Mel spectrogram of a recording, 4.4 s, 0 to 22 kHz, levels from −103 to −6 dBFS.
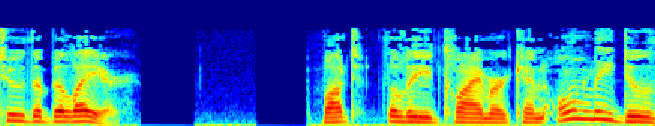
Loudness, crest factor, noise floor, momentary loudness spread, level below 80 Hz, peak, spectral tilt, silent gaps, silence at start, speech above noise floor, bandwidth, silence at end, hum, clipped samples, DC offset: -20 LUFS; 16 dB; -53 dBFS; 7 LU; -54 dBFS; -4 dBFS; -7 dB/octave; none; 0 s; 34 dB; 8.4 kHz; 0 s; none; under 0.1%; under 0.1%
